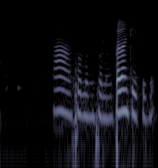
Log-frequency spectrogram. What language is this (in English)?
Tamil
